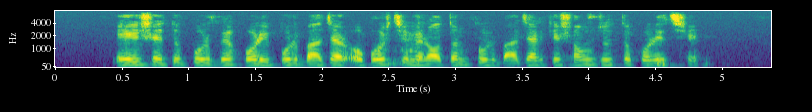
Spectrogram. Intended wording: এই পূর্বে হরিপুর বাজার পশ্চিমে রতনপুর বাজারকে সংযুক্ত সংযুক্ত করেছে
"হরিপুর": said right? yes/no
yes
